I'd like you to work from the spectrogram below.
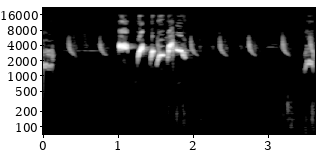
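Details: Red-whiskered bulbul singing in the morning to incite fighting: a fast run of loud, looping whistled notes, set among soft downward chirps repeated every half second, with low rustling knocks underneath.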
